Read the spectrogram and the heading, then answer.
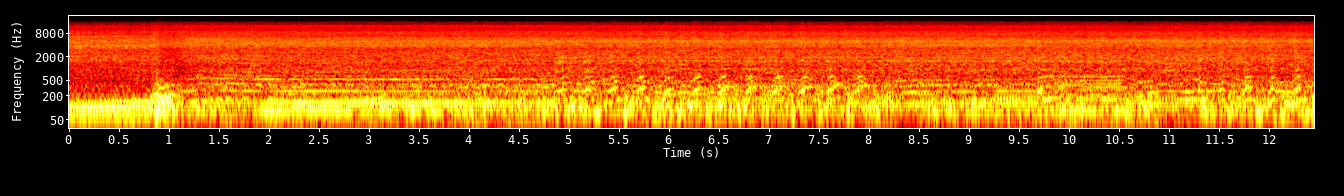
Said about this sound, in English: Well, here is the car being started up for the very first time.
